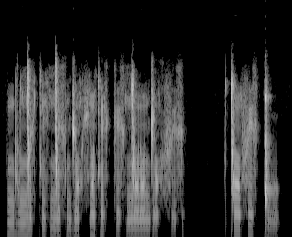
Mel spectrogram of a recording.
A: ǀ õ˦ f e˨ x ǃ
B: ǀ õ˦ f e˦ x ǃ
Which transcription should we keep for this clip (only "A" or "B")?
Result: B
